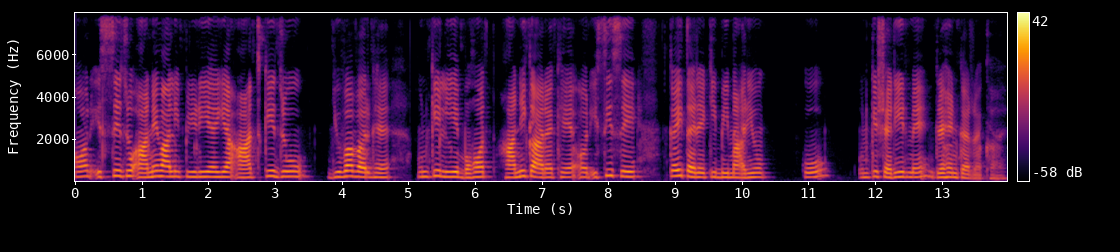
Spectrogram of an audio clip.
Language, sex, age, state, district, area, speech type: Hindi, female, 45-60, Madhya Pradesh, Jabalpur, urban, spontaneous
